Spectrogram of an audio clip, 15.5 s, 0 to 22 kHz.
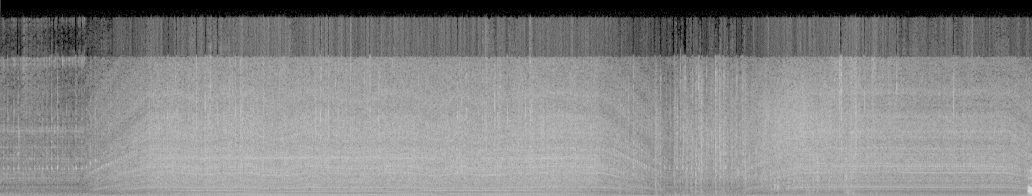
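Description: Chainsaw-like motor drone from a lumberjack mod cutting tree stumps in Farming Simulator 25, a steady loud engine revving up and holding, dropping briefly, then picking up again, with no talk.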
